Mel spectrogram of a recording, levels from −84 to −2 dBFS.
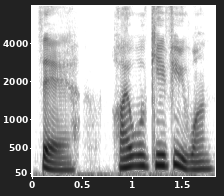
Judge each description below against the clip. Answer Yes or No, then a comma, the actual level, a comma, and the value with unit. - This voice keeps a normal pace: Yes, average, 195 wpm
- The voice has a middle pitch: Yes, medium, 150 Hz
